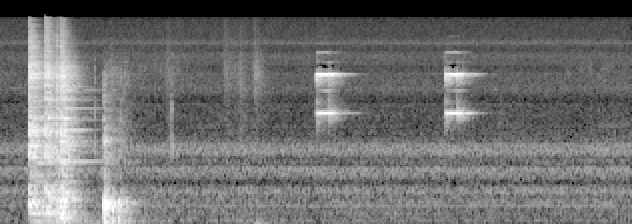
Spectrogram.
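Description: Stainless steel lid set down on a steel cooking pot: a ringing metal clatter followed by a second knock. Then two short electronic beeps a little over a second apart from the glass-ceramic hob's touch controls as the heat is set.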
